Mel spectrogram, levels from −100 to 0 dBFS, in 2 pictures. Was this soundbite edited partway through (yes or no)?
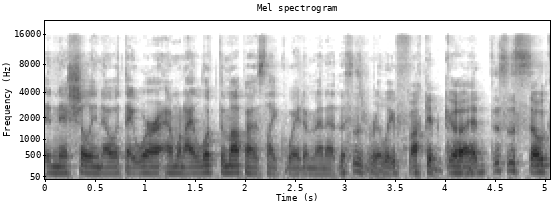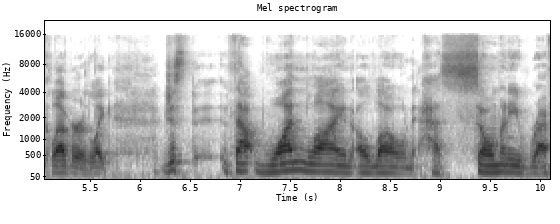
no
